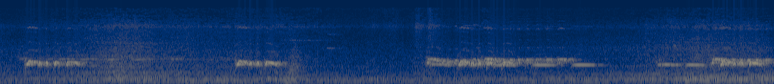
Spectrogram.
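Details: Koong-style song of a silver zebra dove: short trilled coos separated by quiet pauses of two to three seconds, then a longer wavering phrase and a final rolling burst, against a low continuous hum.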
